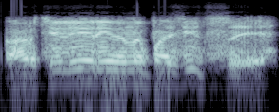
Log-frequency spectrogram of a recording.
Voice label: voice message art charged, crew tanks russian

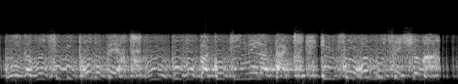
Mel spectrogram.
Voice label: dialog, dialogs french; midway; War Thunder

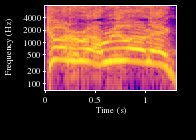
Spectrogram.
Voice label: US inform reloading, battlechatter, english

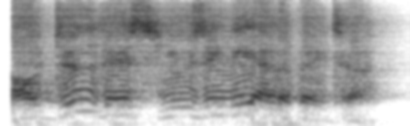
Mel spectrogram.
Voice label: tutorial dialogue, english; War Thunder

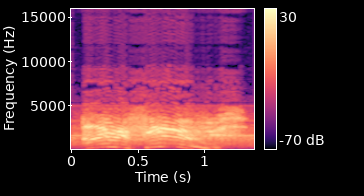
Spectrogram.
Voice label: voice message no, english; War Thunder

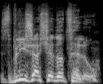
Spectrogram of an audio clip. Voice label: Speech Pilots Torpedo Engage, PL; World Of Warships

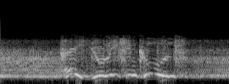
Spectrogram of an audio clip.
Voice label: eng damaged water mood low, speech eng

